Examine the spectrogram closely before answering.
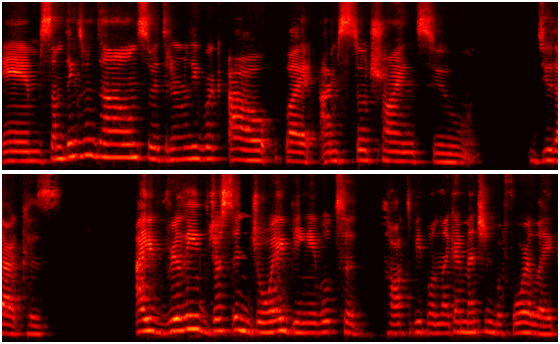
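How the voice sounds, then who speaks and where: A woman with a Florida accent, medium pitch, ordinary pitch variation and a moderate pace. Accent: Florida (Hialeah). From South Florida (Hialeah, Miami area). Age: 20s. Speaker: aspiring podcaster. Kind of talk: casual interview chat.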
